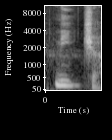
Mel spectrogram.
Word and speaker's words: Nietzsche: The first bit should sound like knee, the second like cha. Nietzsche.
